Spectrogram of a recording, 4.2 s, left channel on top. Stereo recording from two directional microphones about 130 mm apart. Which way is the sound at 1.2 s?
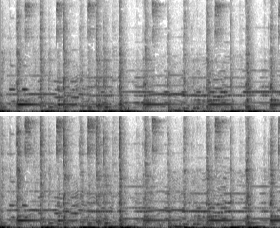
10° right (ahead or behind).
